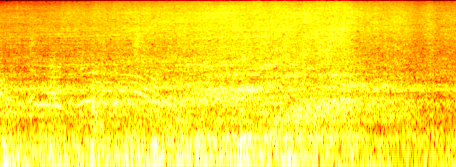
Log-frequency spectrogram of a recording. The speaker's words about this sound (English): Well, that was a lovely green Great Western engine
